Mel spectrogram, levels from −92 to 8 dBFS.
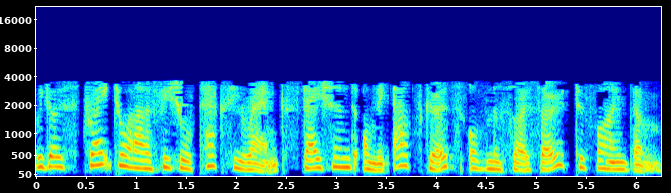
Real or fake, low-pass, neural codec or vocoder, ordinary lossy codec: fake; 3.6 kHz; codec, 16 kHz, 4 kbps, FreqCodec, smaller model; MP3, 16 kbps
